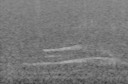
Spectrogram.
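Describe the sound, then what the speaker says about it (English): A house cat gives a single short, faint meow, rising then falling, heard indoors against a quiet background. "If you hear, it's my cat again"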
